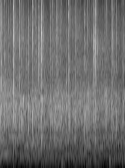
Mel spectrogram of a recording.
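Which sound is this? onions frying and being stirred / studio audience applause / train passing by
studio audience applause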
